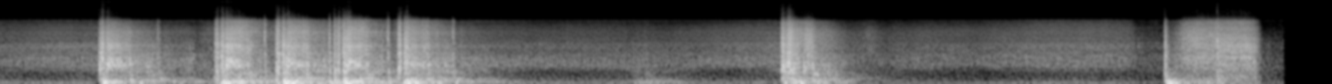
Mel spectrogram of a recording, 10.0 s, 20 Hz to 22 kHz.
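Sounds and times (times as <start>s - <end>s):
sharp loud rubber pop: 0.8s - 3.6s, 5.9s - 6.6s.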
